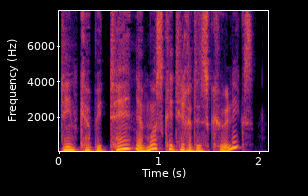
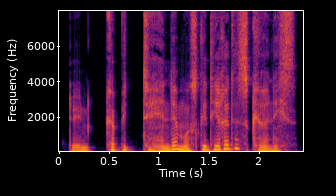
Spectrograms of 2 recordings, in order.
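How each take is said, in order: First: "Den Kapitän der Musketiere des Königs" asked with lively pitch swings, rising at the end; questioning echo. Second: "Den Kapitän der Musketiere des Königs" stated as an answer, falling at the end; confirming statement. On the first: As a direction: make "Königs" lift into a question. Erstaunte Rückfrage im Dialog. (fragend, "Königs" am Ende angehoben) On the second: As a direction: let "Königs" drop to confirm. Bestätigende Antwort im Dialog. (bestätigend, "Königs" am Ende gesenkt) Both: A narrator's reading.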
